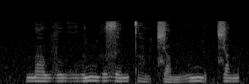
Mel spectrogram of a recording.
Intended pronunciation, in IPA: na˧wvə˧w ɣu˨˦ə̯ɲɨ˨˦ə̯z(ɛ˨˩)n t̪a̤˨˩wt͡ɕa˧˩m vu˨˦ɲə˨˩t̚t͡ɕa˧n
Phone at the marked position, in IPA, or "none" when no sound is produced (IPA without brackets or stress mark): ɛ˨˦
